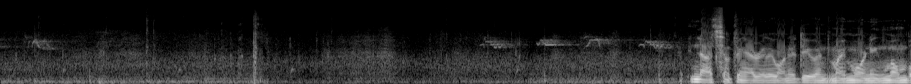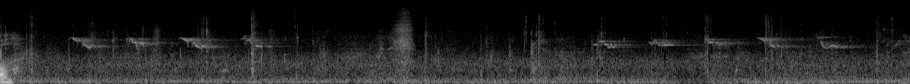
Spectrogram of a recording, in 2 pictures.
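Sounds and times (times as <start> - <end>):
bird chirping: 0.0 - 2.1, 4.5 - 13.0, 14.5 - 18.2
steady rumbling outdoor noise: 0.0 - 18.2
speech: 6.9 - 9.4.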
